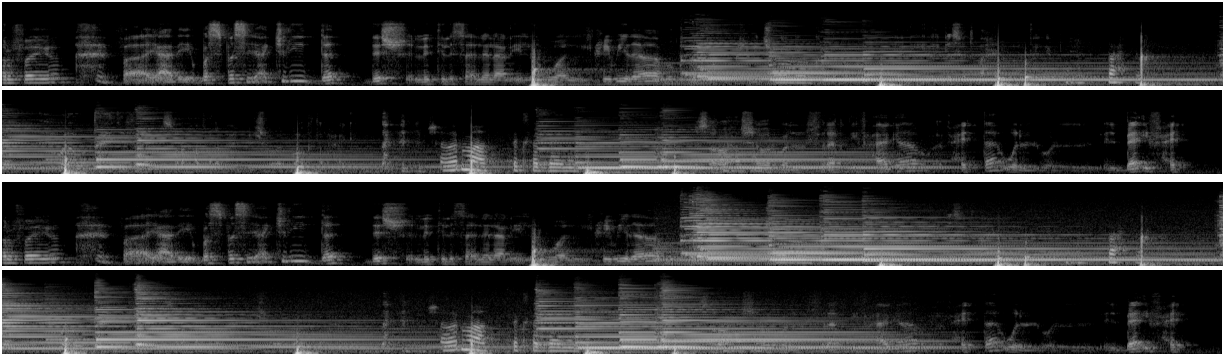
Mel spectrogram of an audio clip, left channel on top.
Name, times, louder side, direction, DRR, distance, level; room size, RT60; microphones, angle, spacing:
voice 1, 0.0-3.3 3.6-8.1 8.4-10.5 12.5-15.7 16.0-16.4 19.1-24.0, left 1 dB, 60° left, 5 dB, 2.0 m, -39 dB
sound 1, 5.3-7.2 8.7-14.8 15.1-20.6, left 1 dB, 45° left, 0.9 m, -28 dB
Harp, 6.5-21.8, right 4 dB, 70° right, 0.6 m, -25 dB
voice 2, 7.7-8.1 10.6-11.4 16.6-17.1 17.3-18.0 19.5-19.8, equal, ahead, 9 dB, 0.8 m, -29 dB
9.3 x 8.2 x 5.6 m, 0.39 s
head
